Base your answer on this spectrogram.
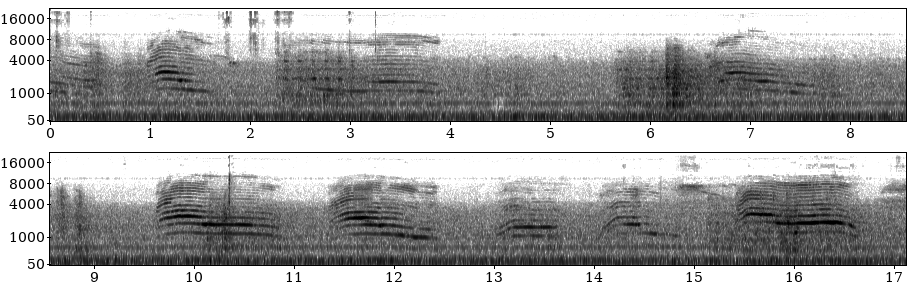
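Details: Cat gives a series of short, arching harmonic meows, roughly one every second or two, rising then falling, against constant low rumbling background noise and a steady hum.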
